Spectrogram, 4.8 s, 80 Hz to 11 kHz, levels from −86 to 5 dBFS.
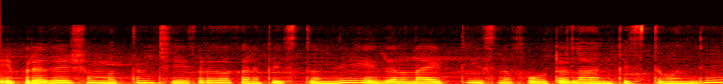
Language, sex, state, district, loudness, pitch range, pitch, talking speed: Telugu, female, Telangana, Karimnagar, -15 LUFS, 225-250 Hz, 235 Hz, 125 wpm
